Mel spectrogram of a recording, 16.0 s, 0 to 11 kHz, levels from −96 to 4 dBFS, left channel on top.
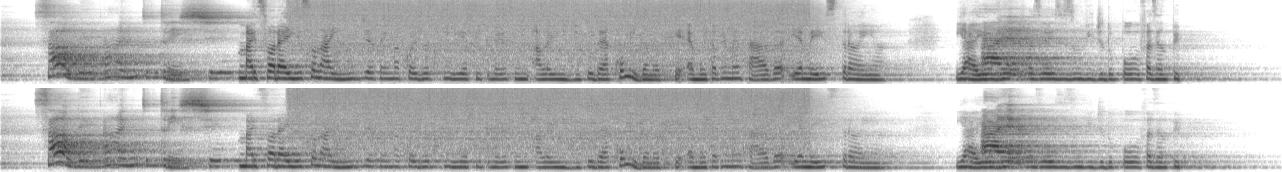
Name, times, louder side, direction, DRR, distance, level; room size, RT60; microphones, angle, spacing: voice 1, 0.5-2.9 12.3-12.8, right 2 dB, 25° right, 1 dB, 2.3 m, -28 dB
voice 2, 2.0-2.4 3.0-11.1 11.9-14.8, left 2 dB, 75° left, 12 dB, 0.7 m, -30 dB
sound 1, 3.6-10.1, right 2 dB, 10° right, 1.4 m, -39 dB
27.0 x 19.0 x 5.6 m, 2.4 s
head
